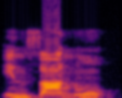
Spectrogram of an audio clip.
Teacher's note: نو کو جلد پڑھیں گے پیش کی حرکت کے ساتھ، اور معروف پڑھیں گے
